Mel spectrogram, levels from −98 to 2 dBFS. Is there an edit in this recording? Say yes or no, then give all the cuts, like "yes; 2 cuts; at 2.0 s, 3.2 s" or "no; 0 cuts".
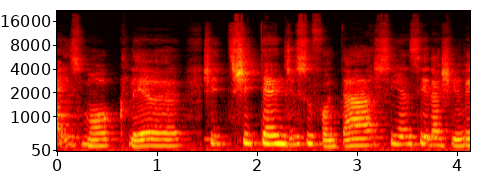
no; 0 cuts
